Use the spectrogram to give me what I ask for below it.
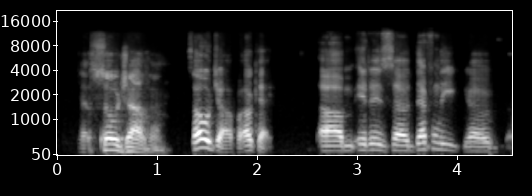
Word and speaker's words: SoJava: As founder and coordinator of SoJava, did I pronounce that correctly? Yeah, SoJava.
